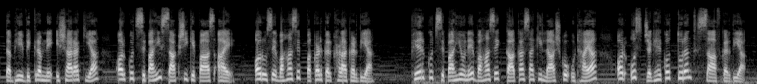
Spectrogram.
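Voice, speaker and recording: A woman storyteller narrating a dramatic serial tale with brisk cliffhanger delivery. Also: medium pitch, animated, soft background music.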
